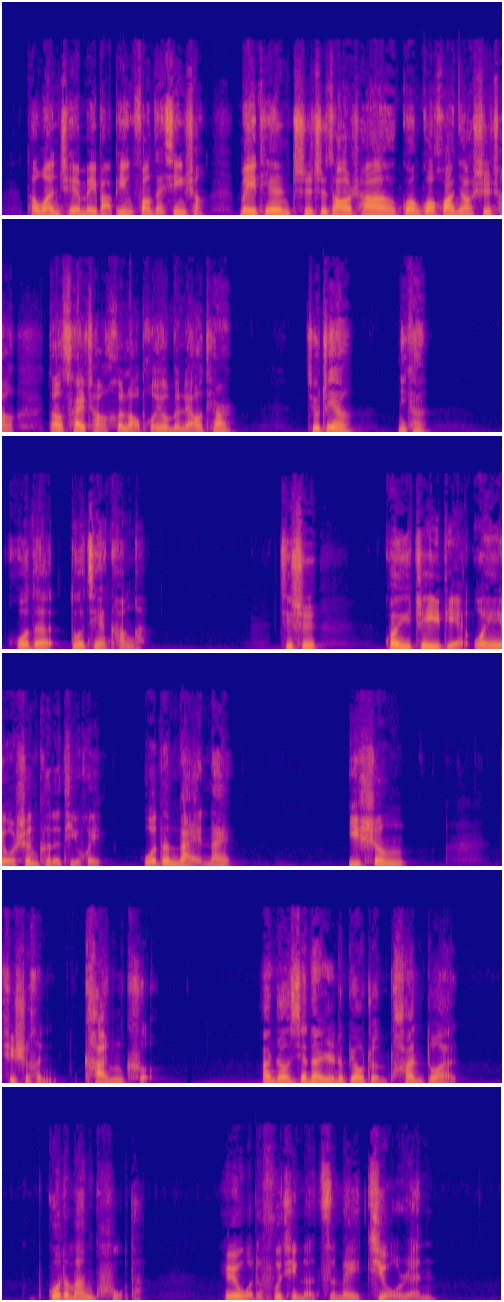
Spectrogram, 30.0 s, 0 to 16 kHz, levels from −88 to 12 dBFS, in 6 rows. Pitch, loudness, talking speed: 115 Hz, -22 LUFS, 190 characters per minute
